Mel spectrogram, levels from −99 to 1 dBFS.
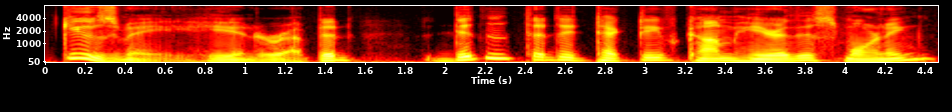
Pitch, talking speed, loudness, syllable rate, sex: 120 Hz, 150 wpm, -19 LUFS, 5.4 syllables/s, male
